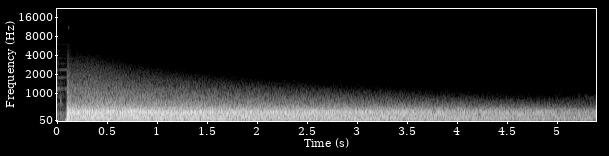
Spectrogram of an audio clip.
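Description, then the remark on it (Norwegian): A single deep underwater blast from dynamite exploding on the Norwegian seabed hits suddenly, then a low, rumbling roar slowly fades away over several seconds with no voices present. “I tiår har dynamitt eksplodert på den norske havbunnen. Og ut av disse eksplosjonene kommer en veldig viktig lyd.”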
